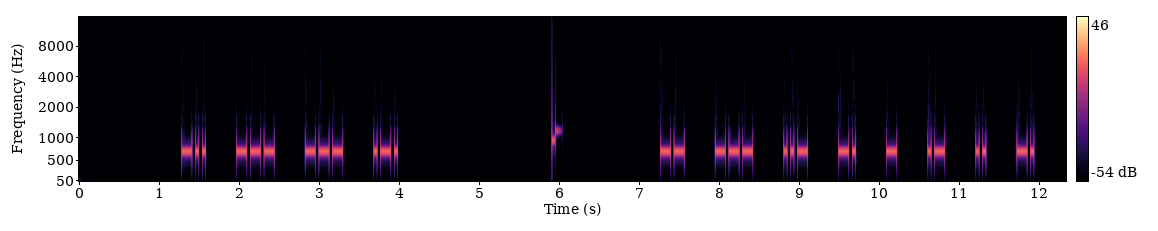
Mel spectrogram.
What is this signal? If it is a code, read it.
Morse code, heard as a keyed tone, about 28 wpm, spaced as for 16 wpm, 690 Hz. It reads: DOOR MOUNTAIN
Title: 3x Character Spacing - Top 300 Words - 28wpm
